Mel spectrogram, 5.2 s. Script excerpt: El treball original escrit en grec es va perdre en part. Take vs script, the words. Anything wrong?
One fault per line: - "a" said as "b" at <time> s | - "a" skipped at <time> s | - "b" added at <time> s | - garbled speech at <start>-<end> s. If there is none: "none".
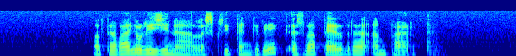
none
